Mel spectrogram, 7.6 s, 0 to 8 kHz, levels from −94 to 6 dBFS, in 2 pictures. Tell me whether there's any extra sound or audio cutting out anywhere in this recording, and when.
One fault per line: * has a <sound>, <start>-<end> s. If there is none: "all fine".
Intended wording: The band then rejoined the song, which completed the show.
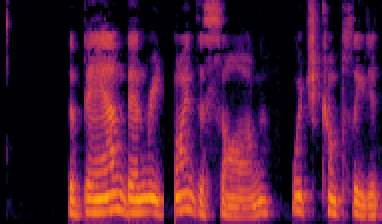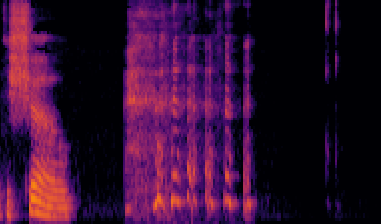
* has a dropout, 1.6-1.7 s
* has a laugh, 5.0-6.4 s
